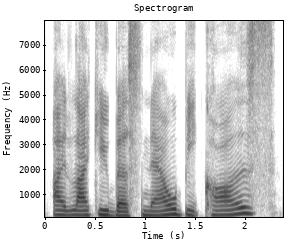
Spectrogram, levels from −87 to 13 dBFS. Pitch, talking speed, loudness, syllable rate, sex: 185 Hz, 150 wpm, -16 LUFS, 3.7 syllables/s, female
